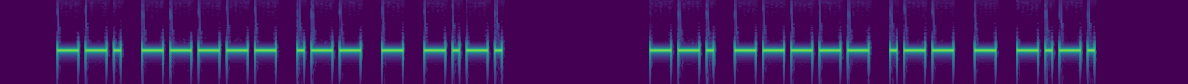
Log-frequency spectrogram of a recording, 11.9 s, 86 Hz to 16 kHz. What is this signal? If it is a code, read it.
Morse code, heard as a keyed tone, about 17 wpm, 700 Hz. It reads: G0WTC G0WTC
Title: DXCC-100 Call Signs - 5 Characters - Repeated 2x - 17wpm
